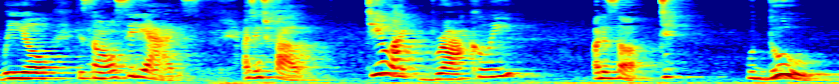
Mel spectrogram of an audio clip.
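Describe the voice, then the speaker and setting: A woman's voice: medium pitch, slight background noise. A Brazilian woman who teaches English gives an informal lesson, explaining patiently, step by step, and repeating her key points. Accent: Brazilian Portuguese. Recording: echoey room with long reverb and faint ambience.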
